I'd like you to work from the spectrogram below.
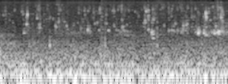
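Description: Water pouring steadily into a baking dish holding ramekins for a water bath, a continuous close splashing stream that runs unbroken with no voices.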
